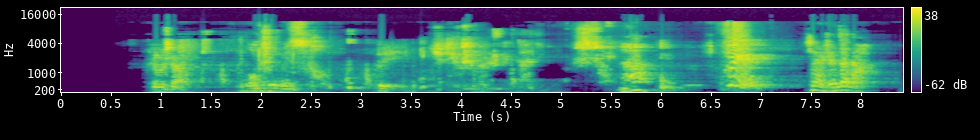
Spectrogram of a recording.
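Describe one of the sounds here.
A young man speaks sharply, close by.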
